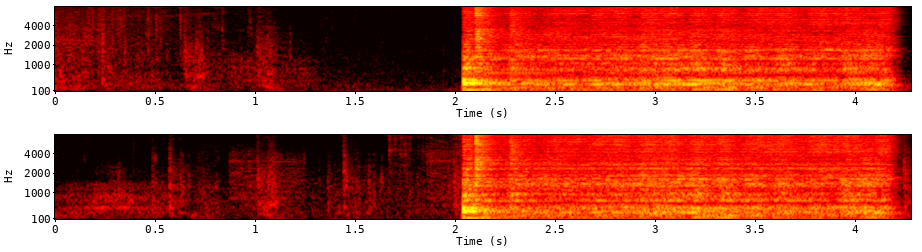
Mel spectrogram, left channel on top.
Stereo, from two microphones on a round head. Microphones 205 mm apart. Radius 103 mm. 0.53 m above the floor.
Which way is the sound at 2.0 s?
15° right (ahead or behind).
